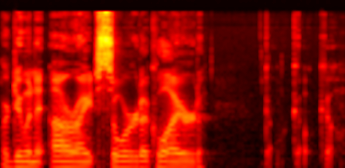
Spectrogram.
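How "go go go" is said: whispering. Real, not acted. Whispered urging.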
